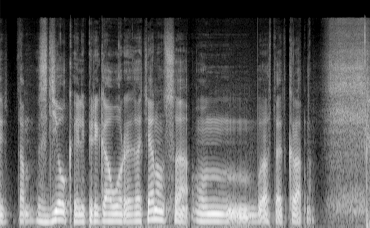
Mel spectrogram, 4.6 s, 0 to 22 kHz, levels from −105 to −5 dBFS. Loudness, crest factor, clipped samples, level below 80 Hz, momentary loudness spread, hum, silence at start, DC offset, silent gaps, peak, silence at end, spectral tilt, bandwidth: -17 LUFS; 14 dB; under 0.1%; -44 dBFS; 11 LU; none; 0 s; under 0.1%; none; -2 dBFS; 0 s; -6.5 dB/octave; 15.5 kHz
